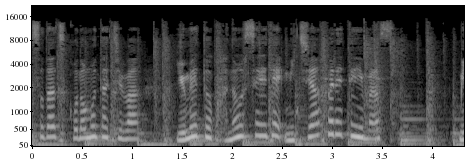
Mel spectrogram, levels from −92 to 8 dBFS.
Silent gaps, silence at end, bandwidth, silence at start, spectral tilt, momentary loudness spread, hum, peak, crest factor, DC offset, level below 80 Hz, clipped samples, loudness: none; 0 s; 15 kHz; 0 s; -4.5 dB/octave; 11 LU; none; -12 dBFS; 16 dB; under 0.1%; -44 dBFS; under 0.1%; -27 LUFS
